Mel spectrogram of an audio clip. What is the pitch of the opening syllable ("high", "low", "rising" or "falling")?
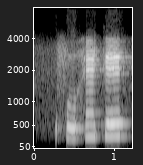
low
